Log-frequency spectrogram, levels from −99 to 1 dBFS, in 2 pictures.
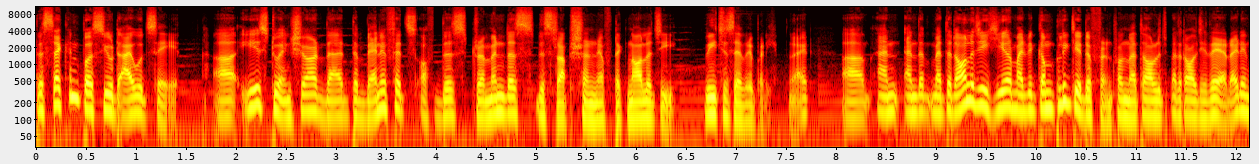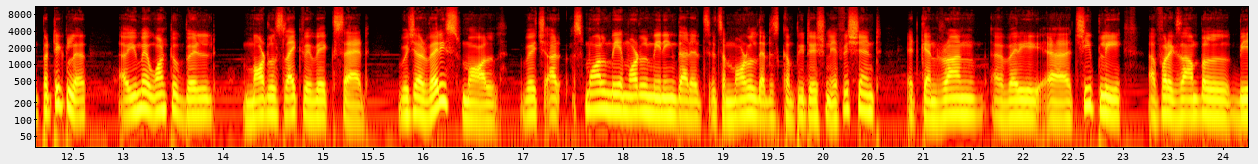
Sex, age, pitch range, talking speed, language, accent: male, 30-49, 110-135 Hz, 195 wpm, English, Indian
